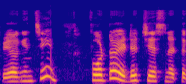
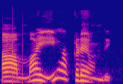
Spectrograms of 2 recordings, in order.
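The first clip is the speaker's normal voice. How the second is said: usual speaking voice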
